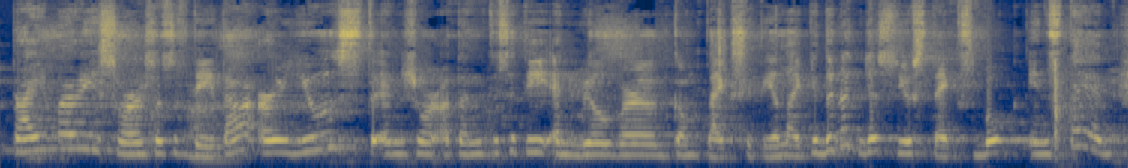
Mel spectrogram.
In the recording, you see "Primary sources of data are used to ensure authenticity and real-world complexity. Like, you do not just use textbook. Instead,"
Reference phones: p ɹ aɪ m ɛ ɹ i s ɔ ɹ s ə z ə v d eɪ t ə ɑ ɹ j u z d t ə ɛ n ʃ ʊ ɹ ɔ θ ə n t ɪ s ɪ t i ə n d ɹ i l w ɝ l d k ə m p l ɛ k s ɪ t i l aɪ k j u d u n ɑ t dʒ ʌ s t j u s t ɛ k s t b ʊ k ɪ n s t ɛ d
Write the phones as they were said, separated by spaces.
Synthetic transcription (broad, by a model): p ɹ aɪ m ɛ ɹ i s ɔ ɹ s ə s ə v d eɪ t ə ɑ ɹ j u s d t ə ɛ n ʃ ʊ ɹ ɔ t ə n t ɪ s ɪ t i ə n d ɹ i l w ɝ l d k ə m p l ɛ k s ɪ t i l aɪ k j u d u n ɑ t dʒ ʌ s t j u s t ɛ k s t b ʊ k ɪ n s t ɛ d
